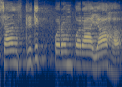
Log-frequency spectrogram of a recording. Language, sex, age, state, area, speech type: Sanskrit, male, 18-30, Bihar, rural, spontaneous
